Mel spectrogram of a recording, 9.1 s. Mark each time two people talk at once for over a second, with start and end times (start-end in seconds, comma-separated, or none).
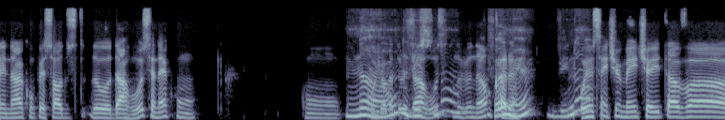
4.3-6.5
